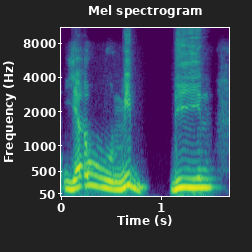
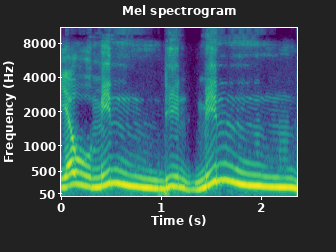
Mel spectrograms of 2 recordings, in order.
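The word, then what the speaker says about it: يوم الدين: Demikian pula, misalnya, pembacaan yaumiddin, pertengahan. Anda tidak bisa membacanya sebagai yaumind minin. Tidak bisa dibaca seperti itu. Yaumiddin. Yaumiddin. Middin. Hati-hati jangan sampai menjadi 't'.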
